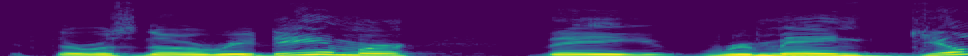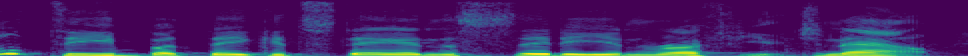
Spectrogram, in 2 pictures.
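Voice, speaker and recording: Male Bible teacher, notably high register, conversational sermon delivery, didactic, asks and answers his own questions. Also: brisk, warm tone.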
